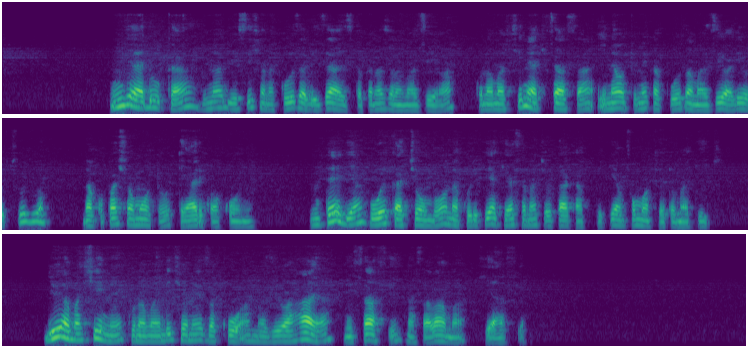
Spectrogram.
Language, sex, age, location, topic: Swahili, male, 25-35, Dar es Salaam, finance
